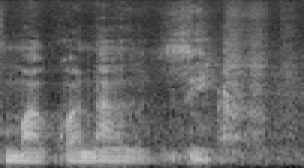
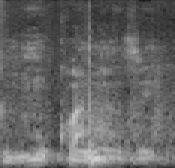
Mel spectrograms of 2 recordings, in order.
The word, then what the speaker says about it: Mkhwanazi: You repeatedly talk of Mkhwanazi. There is no A right at the beginning of that first syllable. The A is after the H, so it's Mkhwanazi, not Mkhwanazi.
